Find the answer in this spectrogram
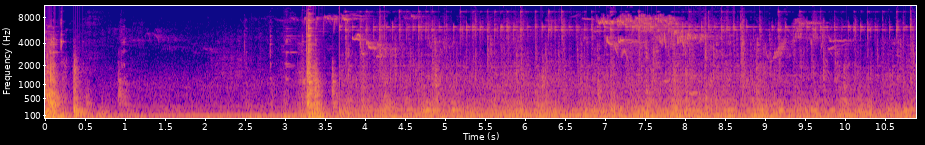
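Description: Metal chain and fittings of a Dutch barge's mast-lowering gear clanking, with two loud knocks about three seconds apart, then a steady mechanical noise.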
